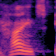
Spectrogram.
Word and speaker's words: Hintze: Pennsylvania State Police have charged Rhett Hintze, that's how I'm going to pronounce it, H-I-N-T-Z-E. The Rhett, I think, is like Rhett Butler, R-H-E-T-T.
